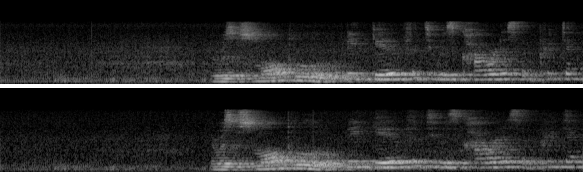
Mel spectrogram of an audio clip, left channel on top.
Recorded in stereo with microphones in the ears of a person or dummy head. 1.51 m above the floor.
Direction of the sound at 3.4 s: 50° left (ahead or behind).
